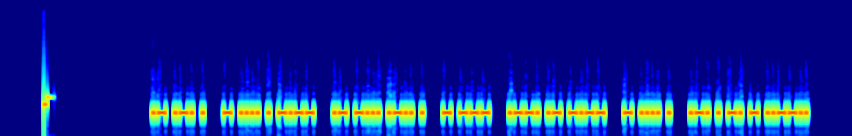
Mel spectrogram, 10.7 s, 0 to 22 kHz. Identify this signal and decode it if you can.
Morse code, heard as a keyed tone, about 34 wpm, 700 Hz. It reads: ARE THEY ABLE TO PAY THE RENT?
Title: Sentences from Top 1000 Words - Review Part 5 - 35wpm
